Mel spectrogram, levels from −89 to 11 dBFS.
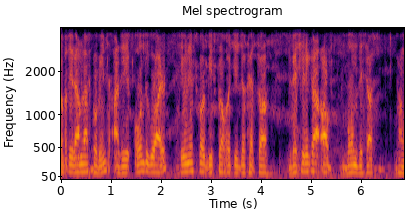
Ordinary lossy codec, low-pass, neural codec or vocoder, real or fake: Opus, 64 kbps; 3.6 kHz; codec, 16 kHz, 4 kbps, FreqCodec, smaller model; fake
